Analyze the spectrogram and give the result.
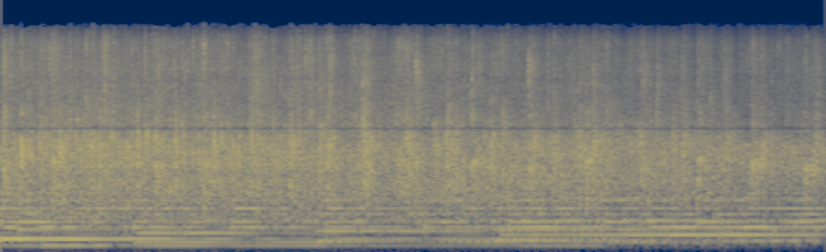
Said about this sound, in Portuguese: E se você crê, aplauda Jesus bem forte por isso.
